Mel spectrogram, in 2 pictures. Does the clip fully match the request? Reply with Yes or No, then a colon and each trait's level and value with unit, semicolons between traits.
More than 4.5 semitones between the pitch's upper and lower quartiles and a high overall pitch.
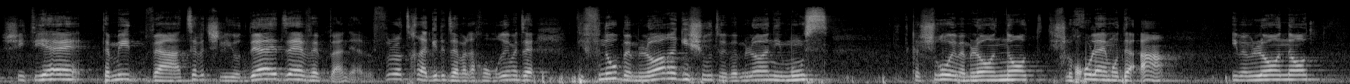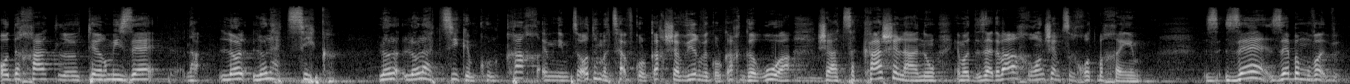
No: average, 4.1 semitones; high, 200 Hz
